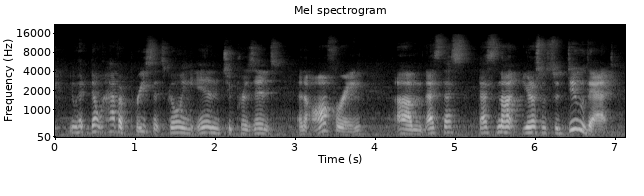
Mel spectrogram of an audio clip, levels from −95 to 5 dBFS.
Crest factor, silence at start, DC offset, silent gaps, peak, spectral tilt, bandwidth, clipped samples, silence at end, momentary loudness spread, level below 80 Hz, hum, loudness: 18 dB; 0 s; under 0.1%; none; -12 dBFS; -5 dB/octave; 13.5 kHz; under 0.1%; 0 s; 10 LU; -62 dBFS; none; -31 LUFS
